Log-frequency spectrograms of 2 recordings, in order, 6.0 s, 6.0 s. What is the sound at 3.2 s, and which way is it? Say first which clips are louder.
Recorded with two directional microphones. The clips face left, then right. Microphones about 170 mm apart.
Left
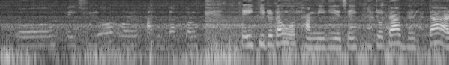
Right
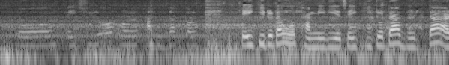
Speech: right 6 dB; 20° left (ahead or behind).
